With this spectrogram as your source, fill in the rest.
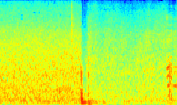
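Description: A rock splashes heavily into the water.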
